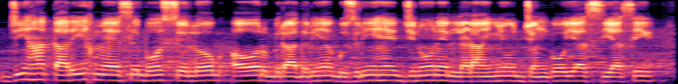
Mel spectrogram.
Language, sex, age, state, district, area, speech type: Urdu, male, 18-30, Uttar Pradesh, Balrampur, rural, spontaneous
